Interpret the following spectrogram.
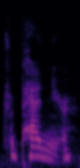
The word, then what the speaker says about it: Trepaniar: Lucie, let me go ahead and introduce you first, but Lucie, and your last name is pronounced Trepaniar.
